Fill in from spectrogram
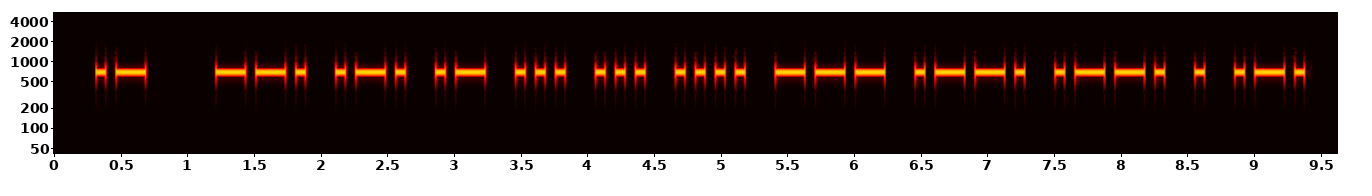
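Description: Morse code, heard as a keyed tone, about 16 wpm, 700 Hz. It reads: A GRASSHOPPER
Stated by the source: Morse practice text at 16 WPM.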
